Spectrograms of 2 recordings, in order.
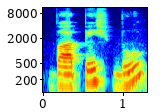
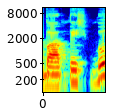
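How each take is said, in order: First: The final vowel ends smoothly without a jerk. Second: The final vowel is cut off with a jerk. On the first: The speaker calls it right. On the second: The speaker calls it wrong.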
